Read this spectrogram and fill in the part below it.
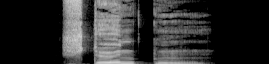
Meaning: inflection of stöhnen: 1. first/third-person plural preterite 2. first/third-person plural subjunctive II
- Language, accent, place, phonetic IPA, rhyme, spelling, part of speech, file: German, Germany, Berlin, [ˈʃtøːntn̩], -øːntn̩, stöhnten, verb, De-stöhnten.ogg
